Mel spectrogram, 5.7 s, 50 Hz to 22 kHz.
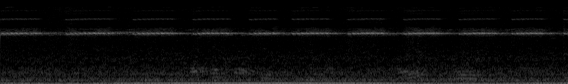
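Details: At Wonhyosa temple on Mudeungsan after dark, October 2024, insects keep up a thin high-pitched trill, pulsing in quick even beats, against a soft low background hum.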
